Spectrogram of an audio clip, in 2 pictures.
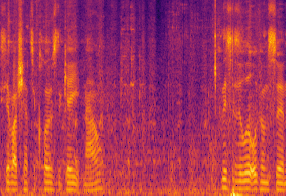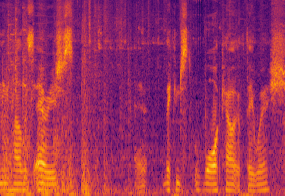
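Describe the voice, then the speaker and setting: A man speaks at a moderate pace in a medium pitch, his intonation fairly even, with long, frequent pauses and noticeable background noise. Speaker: gaming YouTuber. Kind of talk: gameplay commentary. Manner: halting, stuttering.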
